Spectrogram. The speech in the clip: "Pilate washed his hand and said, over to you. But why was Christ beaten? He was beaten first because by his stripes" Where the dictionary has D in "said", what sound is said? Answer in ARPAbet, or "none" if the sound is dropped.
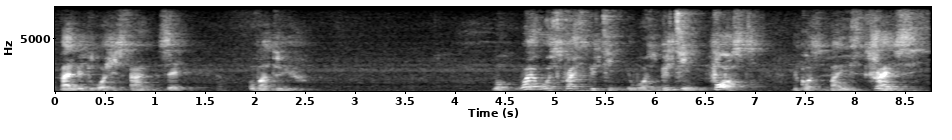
none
